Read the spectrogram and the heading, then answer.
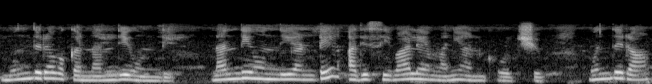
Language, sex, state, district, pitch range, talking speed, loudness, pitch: Telugu, female, Andhra Pradesh, Guntur, 200-245 Hz, 130 wpm, -16 LUFS, 220 Hz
